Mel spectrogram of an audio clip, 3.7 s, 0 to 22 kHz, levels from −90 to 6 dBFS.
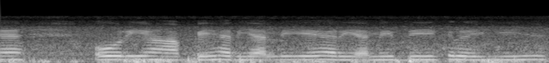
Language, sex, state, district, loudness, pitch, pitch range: Hindi, female, Haryana, Charkhi Dadri, -16 LUFS, 110 Hz, 110-115 Hz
